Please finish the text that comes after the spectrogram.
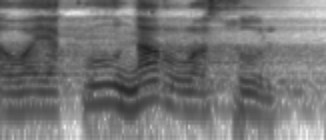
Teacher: رائے مشددہ کو پر پڑھیں گے کیوں را کی مشددہ کے اوپر زبر ہے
